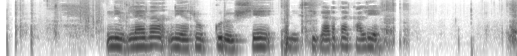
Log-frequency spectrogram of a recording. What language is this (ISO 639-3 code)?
cat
